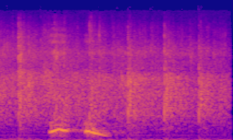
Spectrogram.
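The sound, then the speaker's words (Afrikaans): An audience claps in a dense, even patter of hand claps, and a voice briefly rises and falls over the applause. “kan ons gauw vir hulle, een klap geef”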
